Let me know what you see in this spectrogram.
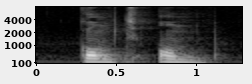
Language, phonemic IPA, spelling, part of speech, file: Dutch, /ˈkɔmt ˈɔm/, komt om, verb, Nl-komt om.ogg
- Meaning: inflection of omkomen: 1. second/third-person singular present indicative 2. plural imperative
